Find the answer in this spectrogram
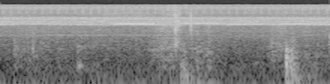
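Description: Steady high-pitched insect chorus, with a single dull knock near the end.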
